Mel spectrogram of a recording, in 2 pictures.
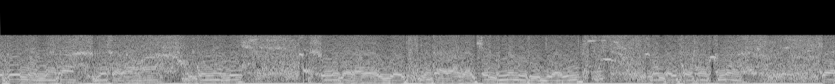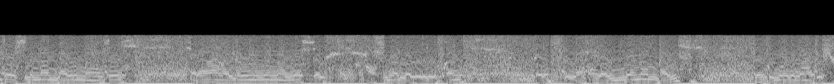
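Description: From start to finish, mu-law companded audio is being read as linear 8-bit samples with no expansion, so every sign change swings the output across half its range. The speech comes out very loud and buzzy and badly distorted, with heavy noise filling the pauses.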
